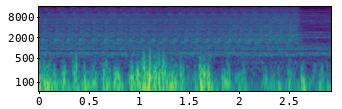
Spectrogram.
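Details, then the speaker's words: 2004 Ford F-550 after fuel pump replacement on the frame rail, key-on priming to fill the filter: thin, even pump hiss under low thumps, cutting off abruptly near the end; pump primed and shutting off normally, repeated five times to purge air. "You can hear it priming up, it'll stop."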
